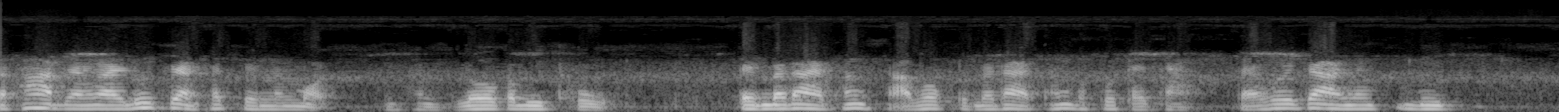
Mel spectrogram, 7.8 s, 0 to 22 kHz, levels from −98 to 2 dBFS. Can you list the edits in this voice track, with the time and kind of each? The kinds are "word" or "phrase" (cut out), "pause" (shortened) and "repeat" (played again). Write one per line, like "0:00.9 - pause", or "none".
0:06.1 - pause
